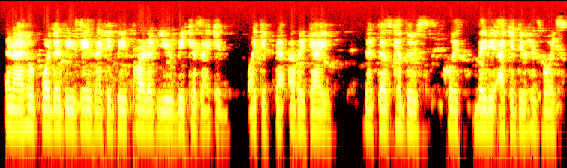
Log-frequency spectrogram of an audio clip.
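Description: A man with a deep voice recording an eager, rambling webcam message as a fan, talking casually at home. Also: completely flat delivery, normal speed, slightly rough. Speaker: fan making a video message. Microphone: webcam microphone. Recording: dull lo-fi webcam audio.

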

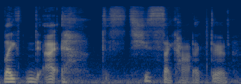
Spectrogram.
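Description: A woman's voice: rumbling low, expressive, slow, creaky, a bit bright, breathy edge. A woman streamer with a New York accent, reading a letter aloud and ranting about it with scornful, profane exasperation. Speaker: makeup commentary streamer. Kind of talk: ranting live reaction.

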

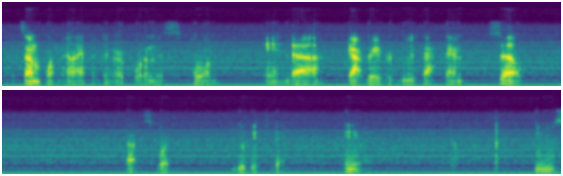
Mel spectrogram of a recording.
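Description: With a medium-pitched voice and vocal fry, a young storytime channel host reads children's poems from his bedroom. He opens with offhand chatter full of fillers, then reads a rhyming poem in a steady rhythm. His built-in webcam mic yields dull, lo-fi sound with faint hiss.

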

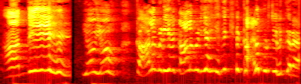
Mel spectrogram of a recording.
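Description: A woman's voice: very high-pitched, expressive, moderate pace, bright, forceful tone, full character voice. A woman voicing a scheming young wife who wails, cries and begs not to be beaten. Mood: wailing. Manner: wailing, crying and begging. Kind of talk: dramatic story voice acting.

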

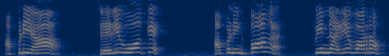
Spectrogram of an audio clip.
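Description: A woman's voice: very high-pitched, normal speed, sharp tone. A woman voicing a pushy, chatty married aunt in a cartoon comedy, who plays matchmaker and talks. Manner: brash, nosy, rambling.

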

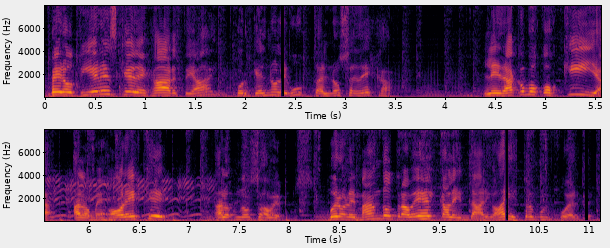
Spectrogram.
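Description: A man hosts a gossip show, reading private messages aloud and reacting with theatrical exclamations. His delivery is flamboyant and dramatic throughout. Faint music plays softly underneath his voice. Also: high-pitched, animated, moderate pace. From Cuba. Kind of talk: reading chats aloud with commentary.

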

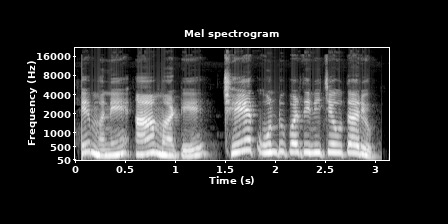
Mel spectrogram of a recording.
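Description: A woman's voice: on the high side, very animated, moderate pace. A woman doing a kindly camel rider, raised and earnest. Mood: angry. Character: kindly grown man riding a camel, quick to anger.

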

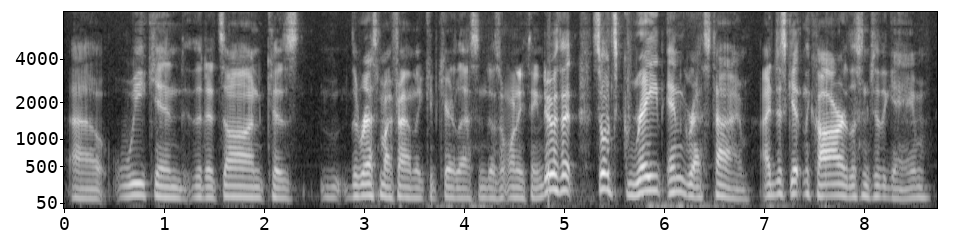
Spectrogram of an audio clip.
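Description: A man's voice: medium pitch, a little fast, few pauses. A man, co-hosting a podcast in casual chat and rambling with many fillers. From Alabama, USA. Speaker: podcast co-host.

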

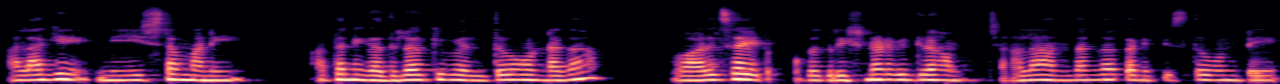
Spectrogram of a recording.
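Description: A woman's voice: a little high, little pitch movement, normal speed, a little mellow, rough recording. A woman narrating a romance story, reading all the characters' lines in nearly the same voice.

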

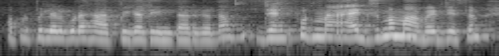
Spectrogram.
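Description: A woman's voice: a little high, fairly even intonation, rapid-fire. A woman. She chats casually to her viewers like a home vlogger, explaining her points in an everyday conversational way. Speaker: vlogger and mother.

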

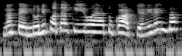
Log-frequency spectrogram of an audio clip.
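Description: A woman playing a sharp-tongued wife who scolds her husband sarcastically. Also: very high-pitched, fast talker, echoey room. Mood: scolding. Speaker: nagging wife in a family drama.

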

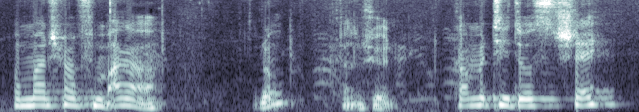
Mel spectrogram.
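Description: A man giving excitable, slangy casual commentary while he plays a game, swearing often. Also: high voice, quick pace. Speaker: let's play host.

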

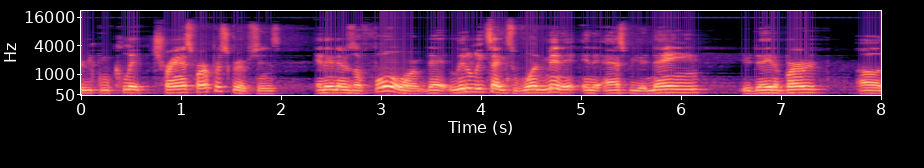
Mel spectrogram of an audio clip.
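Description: A man speaks as a guest on a local TV talk show, explaining things earnestly with many fillers and restarts. His voice is dark and a little husky. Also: medium pitch. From St. Louis area. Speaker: pharmacy owner, guest. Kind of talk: TV interview.

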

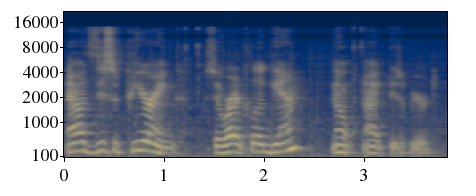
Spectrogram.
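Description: A woman's voice: medium pitch, moderate pace, gravelly, poor audio. Hesitant Albanian-accented woman explaining steps. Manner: hesitant, often restarting and correcting herself. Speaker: tutorial maker. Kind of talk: casual screen-recording tutorial voice-over.

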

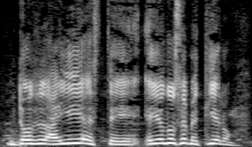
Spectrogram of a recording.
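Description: A woman giving a halting eyewitness account on the street, restarting and repeating her words. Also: sits high. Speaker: eyewitness interviewee. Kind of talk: spontaneous street testimony.

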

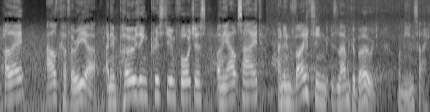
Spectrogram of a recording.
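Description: A man's voice: fairly high pitch, unhurried. A young man narrating a travel vlog with dry, joking asides while filming outdoors on a handheld camera. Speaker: travel vlogger. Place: outdoors on hilltops and city streets. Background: music.

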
